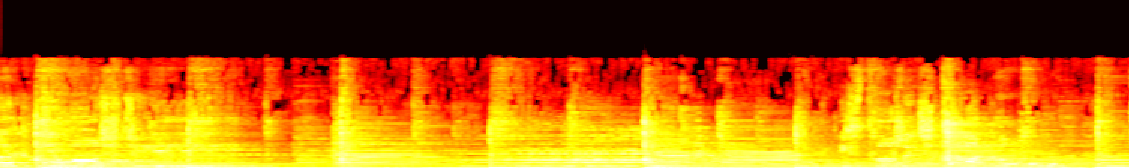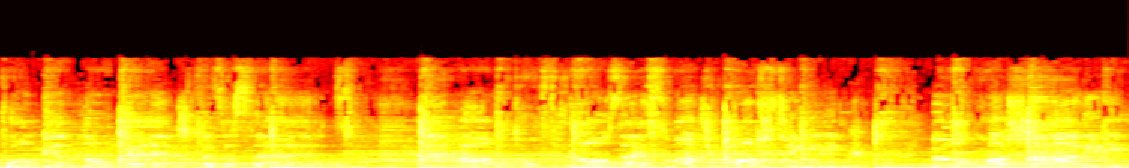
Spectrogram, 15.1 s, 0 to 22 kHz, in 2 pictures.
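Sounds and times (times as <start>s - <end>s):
woman singing slow melody: 0.0s - 2.0s, 5.3s - 15.0s
acoustic guitar: 0.0s - 15.0s
violin: 0.0s - 15.0s.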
